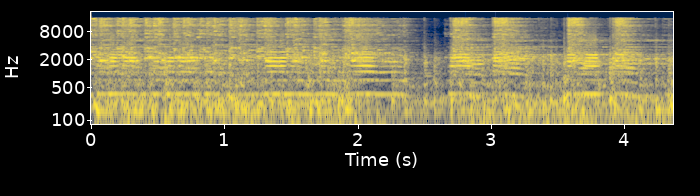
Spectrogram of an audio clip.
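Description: Traditional temple procession band: long curved brass horns sounding a steady held note over fast, dense drumming. The horn note breaks off briefly about halfway through, then resumes.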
